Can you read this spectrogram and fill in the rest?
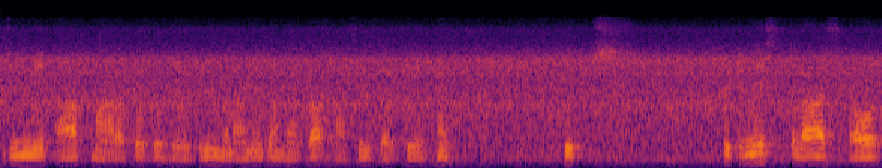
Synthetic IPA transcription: d͡ʒɪnmẽʔaːpmɐɦaːɾaːtõkobeɦt̪əɾiːnbɐnaːnekamɔːkaɦaːsɪlkɐɾt̪eɦɛ̃ː | ɪ | fʰɪʈnesklaːs | ɔːɾ

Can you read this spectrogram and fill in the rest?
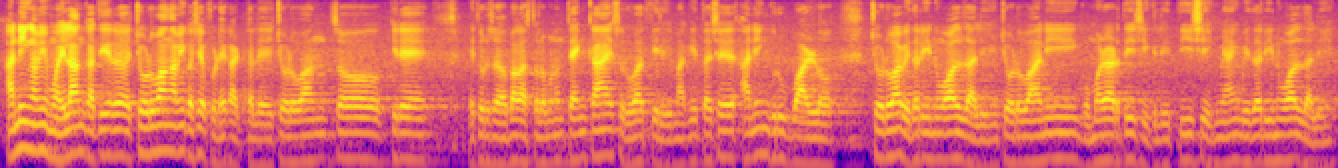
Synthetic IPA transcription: aniŋɡamiməɦilãŋkat̪iːɾt͡ɕoɽʋãŋɡamiːkəɕẽfuɽekaʈʈlet͡ɕoɽʋãŋt͡sɔkit̪e | et̪uɾsəbʱaɡəst̪lɔm̤əɽuːnt̪ɛ̃ŋkajsuɾuʋat̪keliːmaɡit̪əɕea̰niŋɡɾuːpʋaɽlɔ | t͡ɕoɽʋãbʱit̪əɾinʋɔld͡zʱalit͡ɕoɽʋãniɡʱuməɽaɽt̪iːɕiklit̪iɕikmãŋbʱit̪əɾinʋɔld͡zʱaliː

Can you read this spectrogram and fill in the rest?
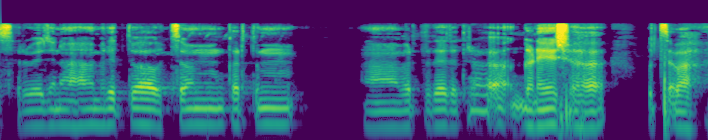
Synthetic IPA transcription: sɐɾʋeːd͡ʒɐnaːɦɐ̆miɾit̪ʋɐut̪sɐʋɐmkɐɾt̪um | ɦaʋɐɾt̪ɐt̪eːt̪ɐt̪ɾɐɡɐɳeːʃɐɦɐ | ut̪sɐʋaːɦɐ

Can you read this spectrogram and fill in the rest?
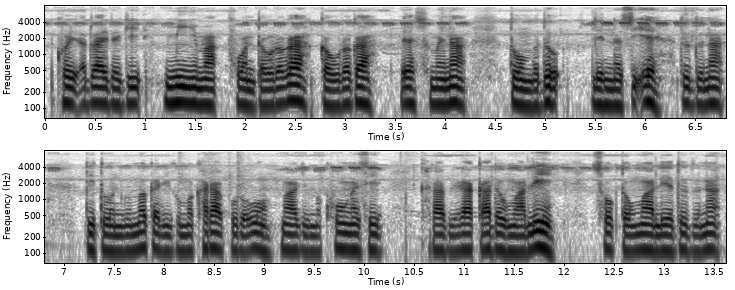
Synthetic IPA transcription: kʰojɐduajdɐɡimimapʰontawɾɐɡakawɾɐɡa | esumajnatombɐdu | linːɐsiʔeɐdudunad̥itonɡumbɐkɐɾiɡumbakʰaɾapuɾaumaɡimɐkʰoŋɐsi | kʰaɾabiɾakadawmali | sok̚tawmaliaduduna

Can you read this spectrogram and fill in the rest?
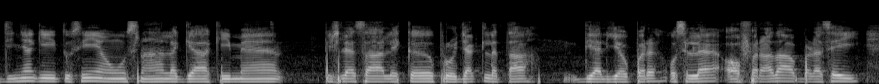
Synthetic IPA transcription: d͡ʒɪjãːk̬it̪ʊsĩːəũːsʊnaːnaːləɡjaːkɪmɛ̃ː | pɪt͡ʃʰlɛːsaːlɪkpɾoːd͡ʒɛːk̚ʈlət̪ːaː | d̪ɪjaːlɪjaːʊpːəɾʊslɛːʔɔːpʰəɾãːd̪aːbəɽaːseiː

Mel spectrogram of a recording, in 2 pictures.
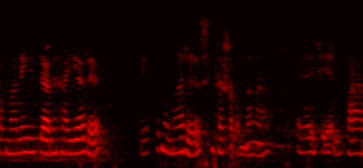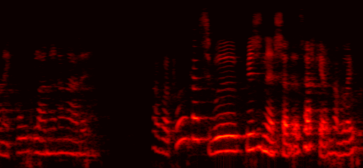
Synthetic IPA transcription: sʰawnanijzanɯɦajaɾɯ | sekʰɯnuŋaɾɯsintʰakʰalamnaŋa | nsepanajolanɯnaŋaɾɯ | tʰabatʰɔŋkʰasibɯbizinesanɯzakʰijandamlaj

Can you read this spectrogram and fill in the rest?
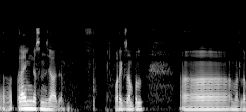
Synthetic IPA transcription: kɾaːjmɡɐsɐmzaːd̪a̰ | fɔɾeɡzãːmpəl | mɐt̪lɐ̰

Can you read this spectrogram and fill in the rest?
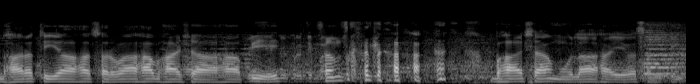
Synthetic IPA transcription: bʱaːɾɐt̪iːjɐːɦɐ̆sɐɾʋaːɦɐ̆bʱaːʂaɦɐːpisɐ̃mskɾɪt̪a | bʱaːʂaːmuːlaːɦɐeːʋɐsɐnt̪i

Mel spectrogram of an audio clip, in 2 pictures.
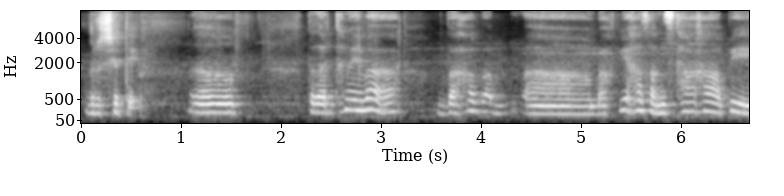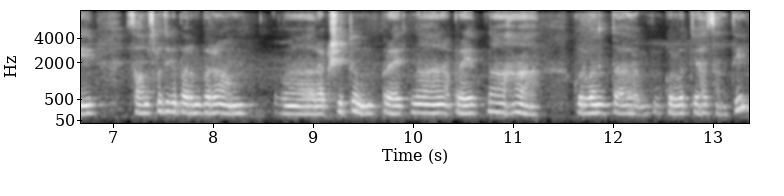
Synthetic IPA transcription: d̪ɾuʂjɐt̪eː | t̪ɐd̪ɐɾt̪ʰɐneːʋaː | bɐɦɐ | bʱɐɦ̪jɐɦɐ̆sɐmst̪ʰaːɦɐ̆ːpi | saːmskɾut̪ikɐpɐɾɐmpɐɾaːm | ɾɐkʂit̪umpɾɐjɐt̪napɾɐjɐt̪naːɦɐ̆ | kuɾʋɐnt̪ɐɦɐkuɾʋɐt̪jɐɦɐsɐnt̪i

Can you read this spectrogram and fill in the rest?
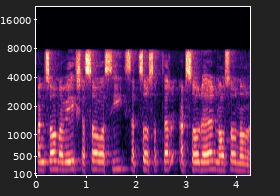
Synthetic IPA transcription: pɐnsɔːnɐʋeʃɐt̪sɐwɐsisɐt̪sɔːsɐt̪ːɐɾɐʈʰsɔːɖɐnɐwsɔːnɐʋ

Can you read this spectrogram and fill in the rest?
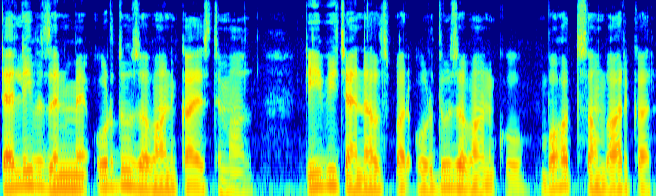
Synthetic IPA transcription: ʈeːliːʋɪzənmẽʔʊɾd̪uzɐbaːnkaɪst̪eːmaːl | ʈiːʋit͡ʃɛːnəlzpɐɾʊɾd̪uzɐbaːnkobɔɦʊt̪sə̃mbʱaːɾkəɾ

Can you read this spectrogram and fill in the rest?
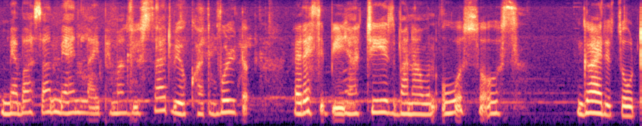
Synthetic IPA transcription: mʲebaːsanmʲanlajpʰimɐzusɐɾʋiukʰɐt̪ʋulʈ | ɾesipiːjãːt͡ʃiːzbɐnaːʋunoːso̰ʔos | ɡaːɾit͡soːʈ

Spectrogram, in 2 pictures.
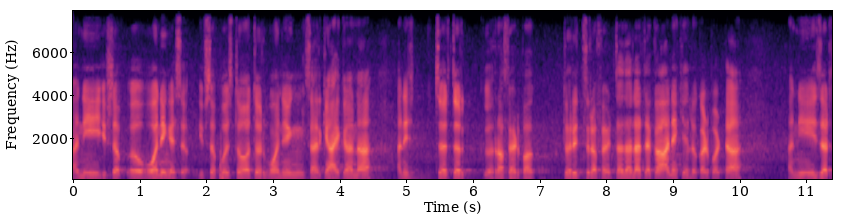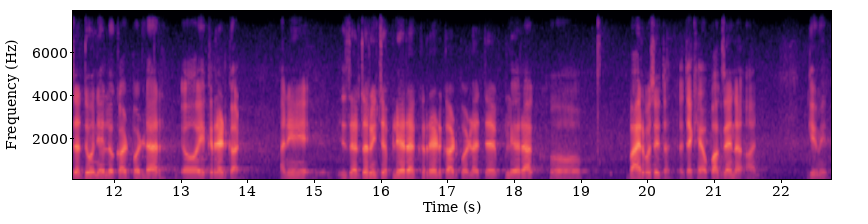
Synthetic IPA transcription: aniifsəʋɔnĩŋɡasə̰ifsəpod͡zt̪ɔt̪əɾʋɔniŋɡsaɾkẽajkana | añi | d͡zəɾt̪əɾ | ɾəfɛɽpak | t̪əɾiːt͡sɾəfɛɽt̪ad͡zalaɾt̪ɛkaənekelokaɾɖpəɽt̪aː | nid͡zəɾt̪ad̪onɛlokaɾɖpəɽlaɾekɾeɽkaɾɽ | ani | d͡zəɾt̪əɾĩt͡ɕaplejəɾakɾeɽkaɾɖpəɽlat̪aplejəɾak̚ | baeɾbəsəjt̪at̪ait̪jãkʰɛʋpakd͡zajna̰ʔa̰ni | ɡeʋin

